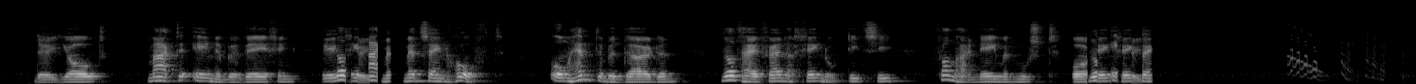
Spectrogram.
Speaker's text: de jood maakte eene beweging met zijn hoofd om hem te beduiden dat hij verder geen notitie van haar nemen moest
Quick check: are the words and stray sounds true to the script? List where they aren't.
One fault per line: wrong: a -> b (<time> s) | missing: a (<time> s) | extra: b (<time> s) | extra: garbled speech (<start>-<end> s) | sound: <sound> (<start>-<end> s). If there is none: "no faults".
extra: garbled speech (3.2-3.9 s)
extra: garbled speech (10.7-11.5 s)
sound: chirp (12.9-13.9 s)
